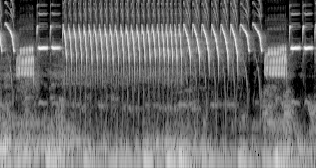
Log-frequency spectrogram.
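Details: Canary master song for training other birds: short buzzy bursts, then a long fast trill sliding into a series of falling whistled sweeps, closing with buzzy notes and high pips.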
